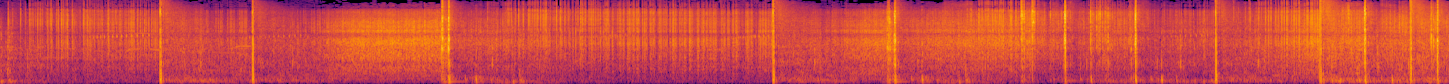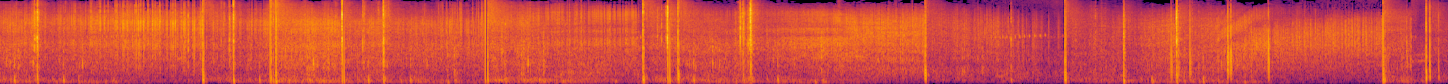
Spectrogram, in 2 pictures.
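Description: Fireworks display: mortar-launched aerial shells going off one after another in many sharp, loud bangs, over a dense hiss that swells and fades between them.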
